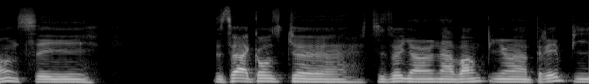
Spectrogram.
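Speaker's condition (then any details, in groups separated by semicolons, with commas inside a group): Cerebral palsy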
